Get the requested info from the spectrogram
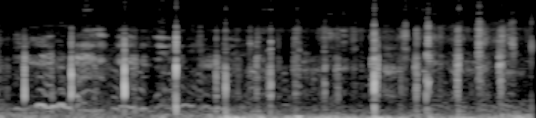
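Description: Footsteps of children running on a sandy dirt trail: an uneven series of short, sharp steps, with faint voices in the background.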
